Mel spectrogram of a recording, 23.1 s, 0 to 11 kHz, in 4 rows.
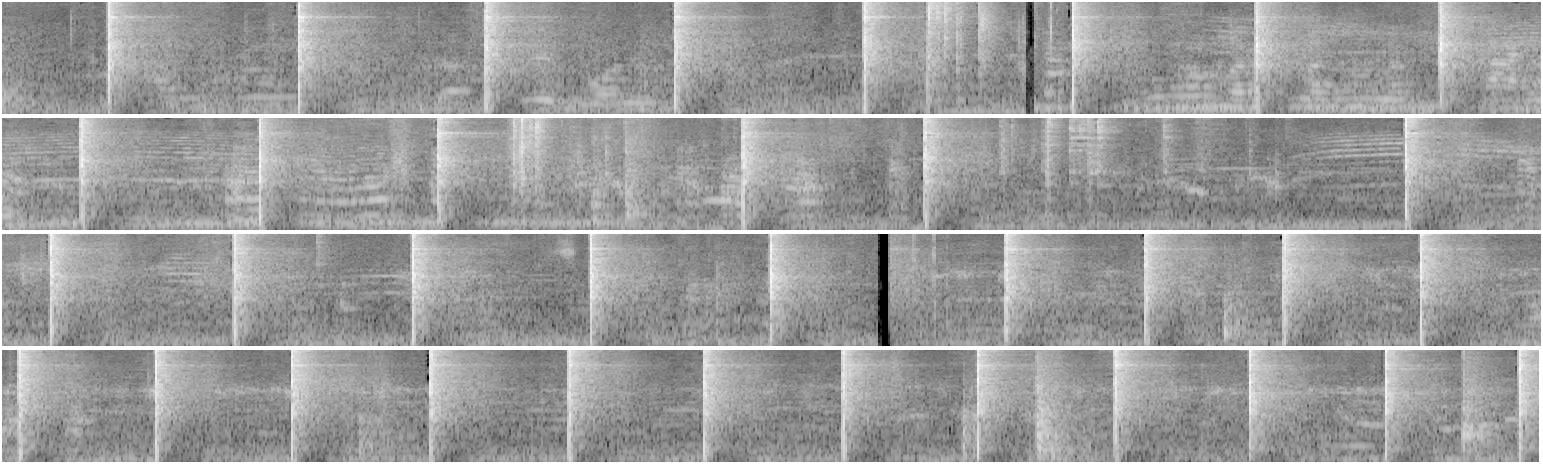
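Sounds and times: hammer striking steel on anvil: 11.0s - 22.9s.

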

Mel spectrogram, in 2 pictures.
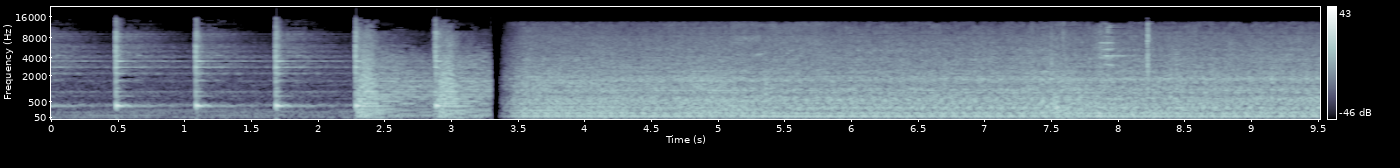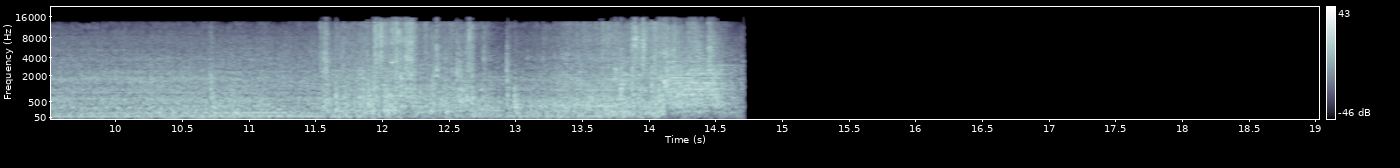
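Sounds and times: van engine idling: 3.4s - 12.0s
metal cracking and crunching: 11.5s - 14.8s.

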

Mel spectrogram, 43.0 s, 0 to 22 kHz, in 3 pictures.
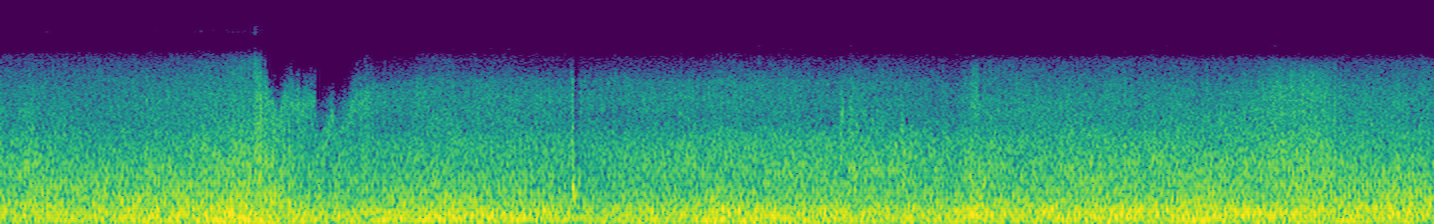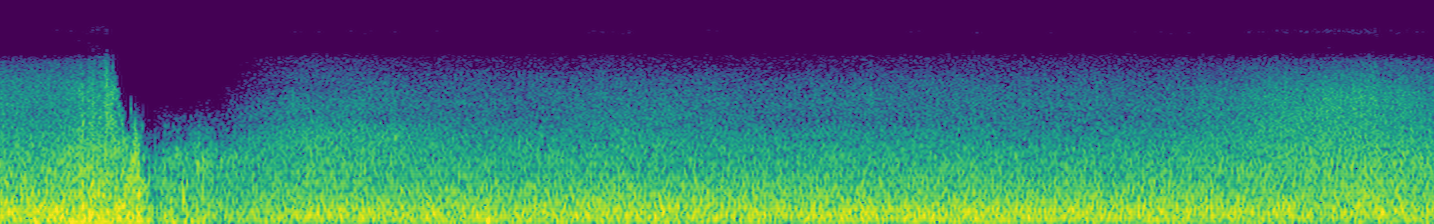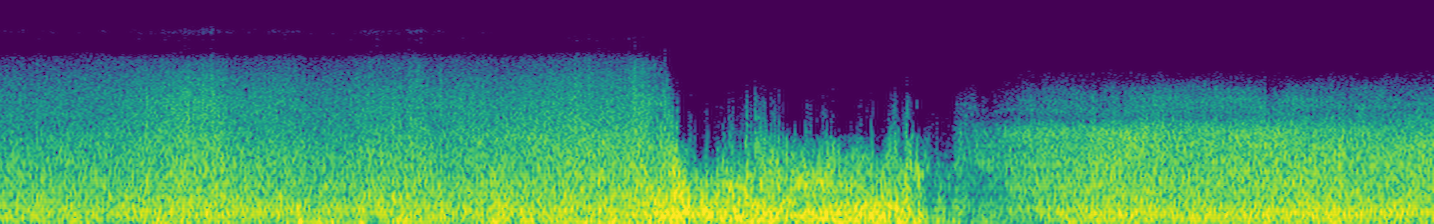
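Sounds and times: wind buffeting microphone: 0.0s - 43.0s
low rumble: 35.4s - 39.4s.

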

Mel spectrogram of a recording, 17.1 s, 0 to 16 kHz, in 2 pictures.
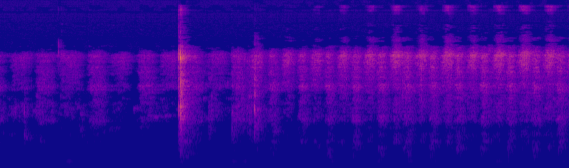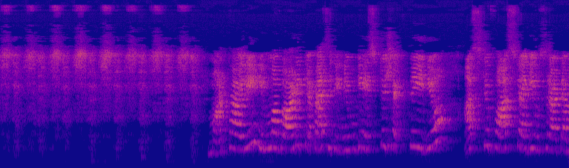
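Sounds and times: forceful rhythmic breathing: 0.0s - 17.0s.

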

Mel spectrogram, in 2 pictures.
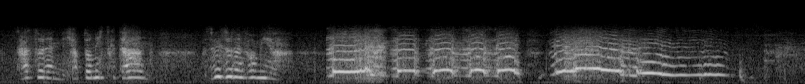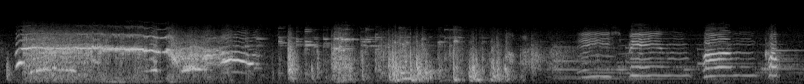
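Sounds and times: woman shrieking: 3.3s - 7.3s, 8.2s - 10.7s.

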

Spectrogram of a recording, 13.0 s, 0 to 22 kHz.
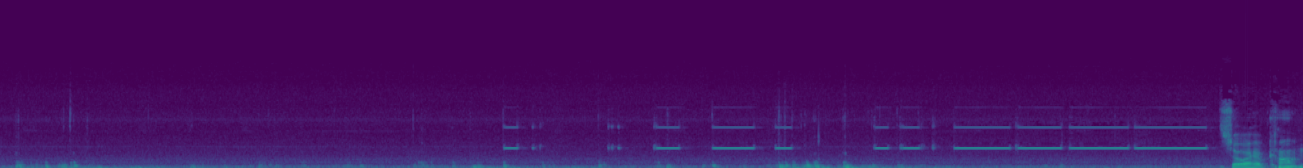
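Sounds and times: probes clicking and clattering: 0.0s - 9.5s
multimeter continuity beeps: 5.0s - 5.5s, 6.1s - 12.2s.

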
